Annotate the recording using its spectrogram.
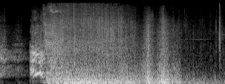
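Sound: dog barking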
